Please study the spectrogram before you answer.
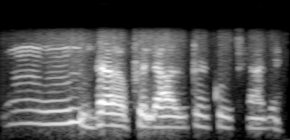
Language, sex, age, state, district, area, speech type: Sindhi, female, 45-60, Delhi, South Delhi, urban, conversation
